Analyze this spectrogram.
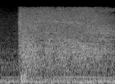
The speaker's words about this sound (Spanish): Cuando tu hijo pincha la rueda de tu coche nuevo, suena así.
